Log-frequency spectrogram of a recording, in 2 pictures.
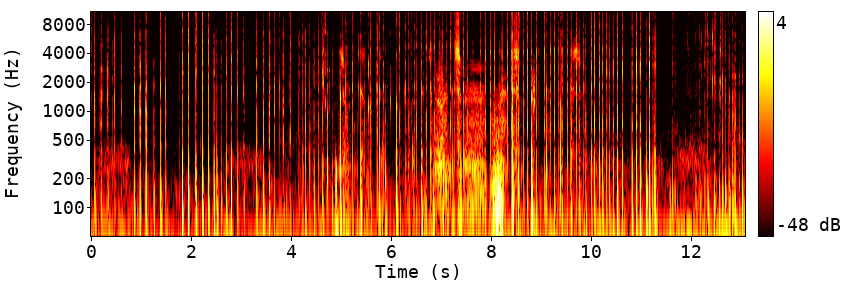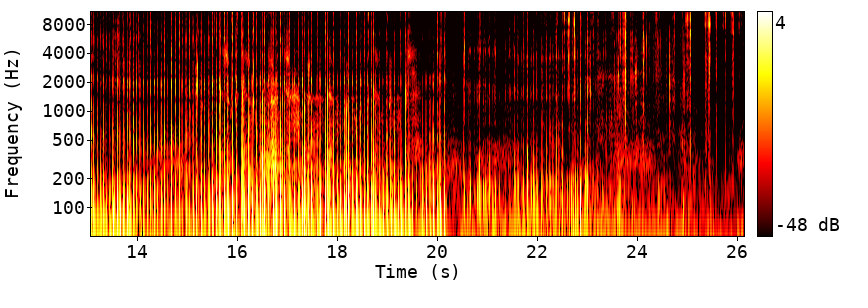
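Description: Fingers tap and click rapidly close to a microphone.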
